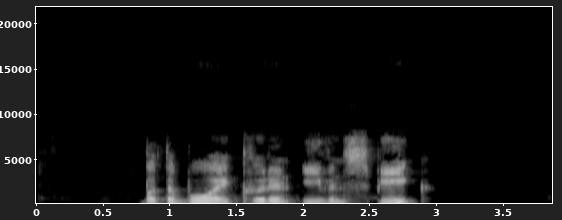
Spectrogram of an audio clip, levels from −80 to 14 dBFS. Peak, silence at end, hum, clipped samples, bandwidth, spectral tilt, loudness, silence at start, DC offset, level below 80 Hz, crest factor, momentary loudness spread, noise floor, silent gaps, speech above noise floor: 0 dBFS; 1.05 s; none; under 0.1%; 8 kHz; -4.5 dB/octave; -17 LUFS; 0.85 s; under 0.1%; -60 dBFS; 20 dB; 10 LU; -87 dBFS; none; 70 dB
